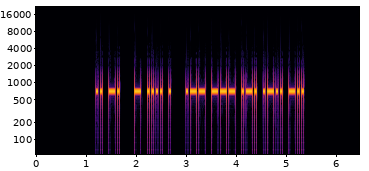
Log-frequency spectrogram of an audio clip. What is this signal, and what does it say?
Morse code, heard as a keyed tone, about 28 wpm, 700 Hz. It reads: IN THE WORLD
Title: Sets of 3 Words 28wpm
